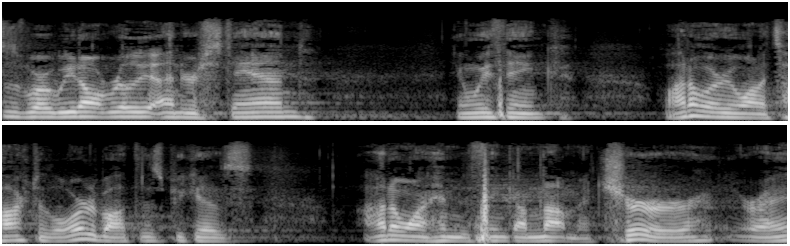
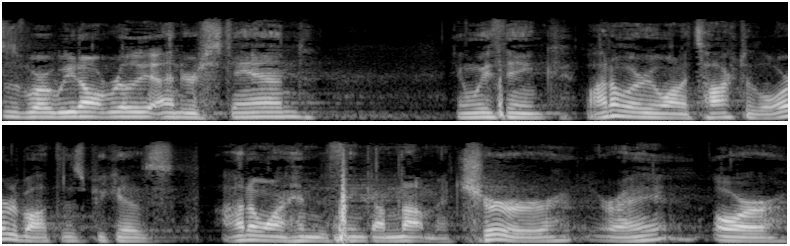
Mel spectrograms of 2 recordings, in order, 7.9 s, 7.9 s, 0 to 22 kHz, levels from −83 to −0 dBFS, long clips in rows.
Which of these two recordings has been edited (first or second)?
second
